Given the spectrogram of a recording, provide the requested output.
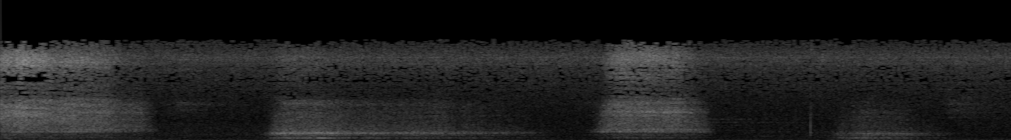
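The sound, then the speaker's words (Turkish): Slow, deep breaths drawn in and pushed out during a one-minute breathing exercise prompted by an Apple Watch app, several airy rushes in a steady rhythm with brief pauses between, no talking. “Bir dakika nefes alıyorsunuz.”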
